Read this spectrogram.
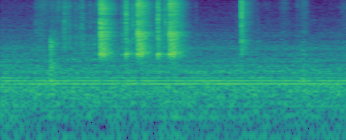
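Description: A lighter clicks several times.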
